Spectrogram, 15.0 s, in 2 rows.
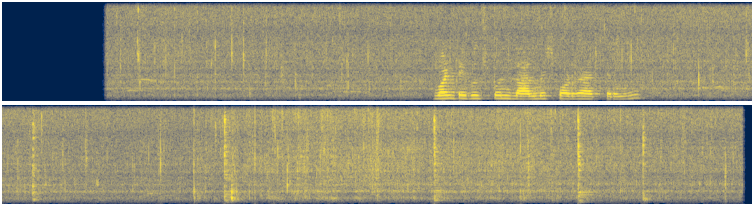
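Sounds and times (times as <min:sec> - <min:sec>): hot oil sizzling: 0:01.0 - 0:15.0
spatula scraping metal pot: 0:09.4 - 0:14.2.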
